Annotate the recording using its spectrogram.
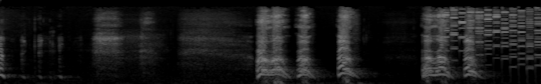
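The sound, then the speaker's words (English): A person imitates a dog for a bark translator, letting out a series of loud, throaty barks in short bursts, with some breathy huffs and yips between them before a final quick flurry of barks. “This is so, you want me to bark? I want you to bark, yep.”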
